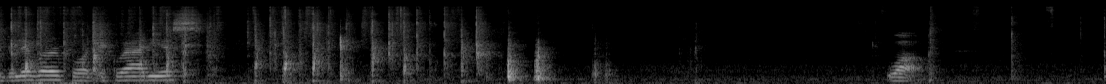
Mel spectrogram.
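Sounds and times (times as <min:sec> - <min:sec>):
cards being shuffled: 0:00.0 - 0:05.0.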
